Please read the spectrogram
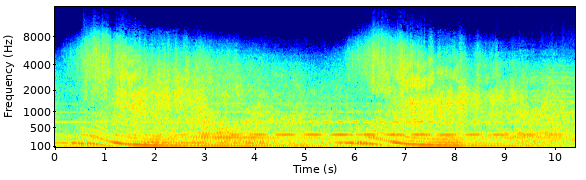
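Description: Propeller-driven aircraft flying past twice, their engine note dropping in pitch as each one passes: once about a second in and again about six seconds in.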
